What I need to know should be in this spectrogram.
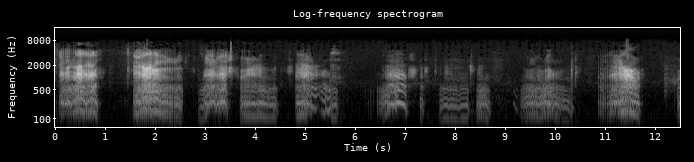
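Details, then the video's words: Angry female puppy growling in a run of about ten rough, throaty bursts, each roughly a second long, separated by short silences, some bursts rising into a snarling edge. "angry puppy"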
